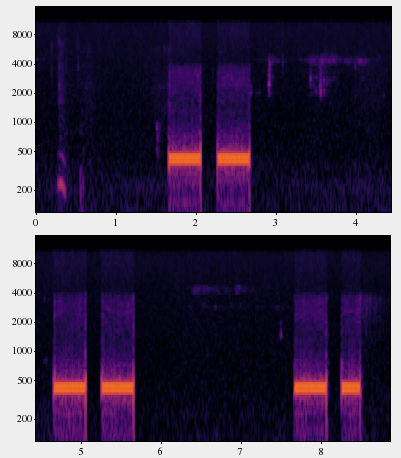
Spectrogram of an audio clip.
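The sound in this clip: Telephone ringback tone as a call is placed: three pairs of steady, mid-pitched ring bursts, each pair separated by a long pause, with only faint noise in between.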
